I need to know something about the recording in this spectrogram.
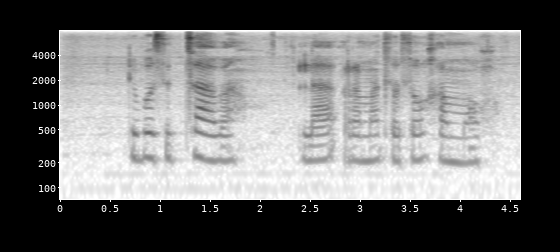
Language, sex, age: Tswana, female, 20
